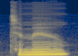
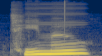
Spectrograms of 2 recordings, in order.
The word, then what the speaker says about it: Temu: able to say or not pronouncing to Moo as Teemu I'm really sorry um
